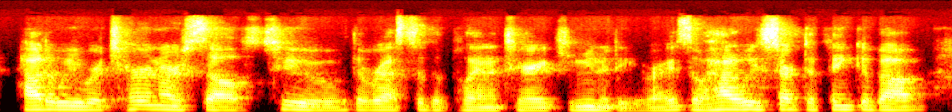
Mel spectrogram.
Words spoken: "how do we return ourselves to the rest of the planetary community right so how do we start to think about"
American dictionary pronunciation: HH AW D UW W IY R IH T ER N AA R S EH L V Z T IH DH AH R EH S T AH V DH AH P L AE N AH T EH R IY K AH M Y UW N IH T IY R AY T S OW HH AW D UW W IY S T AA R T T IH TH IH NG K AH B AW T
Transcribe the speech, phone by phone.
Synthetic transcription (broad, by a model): HH AW D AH W IY R IH T ER N AA R S EH L V Z T IH DH AH R EH S T AH V DH AH P L AE N AH T EH R IY K M Y UW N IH T IY R AY T S OW HH AW D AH W IY S T AA R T T IH TH IH NG K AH B AW T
